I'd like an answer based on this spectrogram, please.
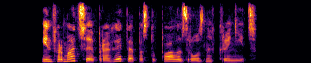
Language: Belarusian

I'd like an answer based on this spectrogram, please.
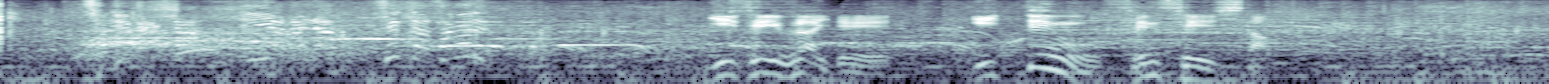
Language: Japanese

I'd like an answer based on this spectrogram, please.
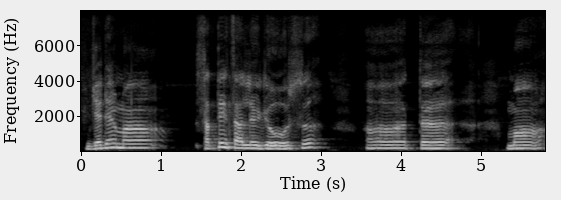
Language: Sindhi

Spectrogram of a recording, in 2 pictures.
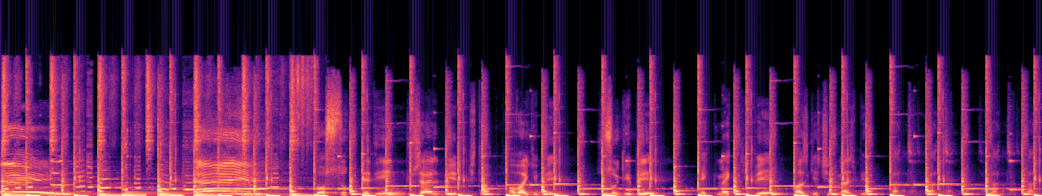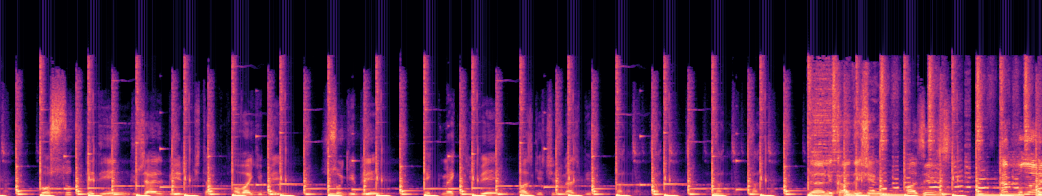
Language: Turkish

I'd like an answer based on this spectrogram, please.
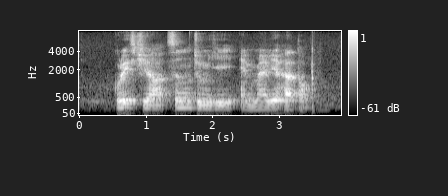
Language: English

